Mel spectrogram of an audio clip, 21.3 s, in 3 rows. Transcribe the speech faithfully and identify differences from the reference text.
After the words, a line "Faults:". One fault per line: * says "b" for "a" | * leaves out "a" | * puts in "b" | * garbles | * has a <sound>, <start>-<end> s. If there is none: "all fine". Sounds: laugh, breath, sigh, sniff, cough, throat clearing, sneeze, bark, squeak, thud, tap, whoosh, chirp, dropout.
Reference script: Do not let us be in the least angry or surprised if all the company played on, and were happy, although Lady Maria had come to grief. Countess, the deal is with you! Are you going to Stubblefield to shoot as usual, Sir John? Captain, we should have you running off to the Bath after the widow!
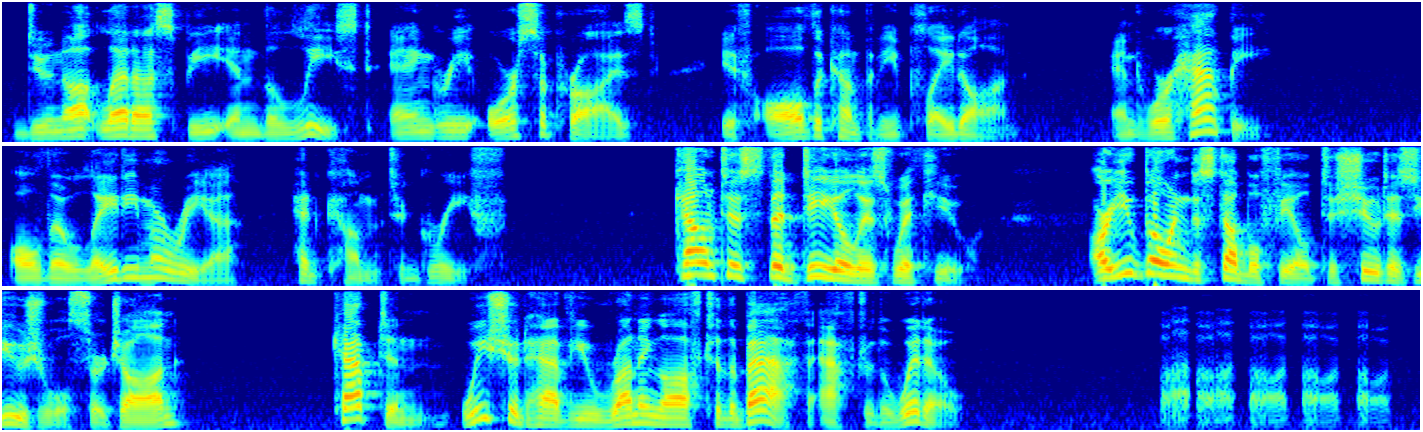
Do not let us be in the least angry or surprised if all the company played on, and were happy, although Lady Maria had come to grief. Countess, the deal is with you! Are you going to Stubblefield to shoot as usual, Sir John? Captain, we should have you running off to the Bath after the widow!
Faults:
* has a laugh, 20.0-21.1 s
